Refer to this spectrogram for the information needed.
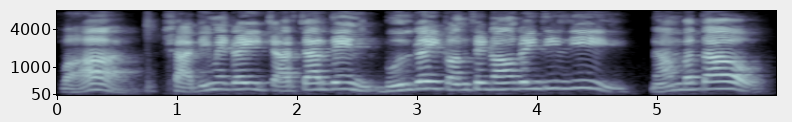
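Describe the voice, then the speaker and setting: A man teaching a class, his voice bright and ringing. He keeps checking on the pupils with little tag questions, coaxing answers out of them in an easy classroom way. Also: high voice, expressive, slow pace. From India. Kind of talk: classroom lesson.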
